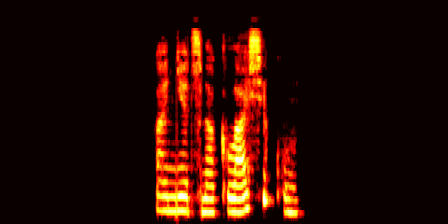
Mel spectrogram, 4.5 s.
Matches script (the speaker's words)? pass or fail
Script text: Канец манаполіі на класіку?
fail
